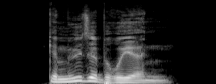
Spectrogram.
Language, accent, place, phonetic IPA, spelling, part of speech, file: German, Germany, Berlin, [ɡəˈmyːzəˌbʁyːən], Gemüsebrühen, noun, De-Gemüsebrühen.ogg
- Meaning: plural of Gemüsebrühe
